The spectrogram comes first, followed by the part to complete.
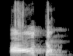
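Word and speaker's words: autumn: है तो गौर कीजिएगा हम लोग ऑटम ऑटम बोलते हैं ऋतु का नामम ऑटम एम के बाद एन एन को नहीं पढ़ना है ऑटम लिखना है ऑटम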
